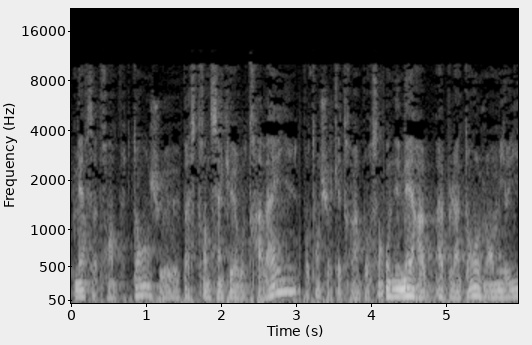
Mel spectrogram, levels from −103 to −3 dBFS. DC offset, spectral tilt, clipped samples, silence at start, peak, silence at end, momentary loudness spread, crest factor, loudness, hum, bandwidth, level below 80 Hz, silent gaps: under 0.1%; -6.5 dB/octave; under 0.1%; 0 s; -16 dBFS; 0 s; 13 LU; 18 dB; -34 LUFS; none; 10.5 kHz; -48 dBFS; none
